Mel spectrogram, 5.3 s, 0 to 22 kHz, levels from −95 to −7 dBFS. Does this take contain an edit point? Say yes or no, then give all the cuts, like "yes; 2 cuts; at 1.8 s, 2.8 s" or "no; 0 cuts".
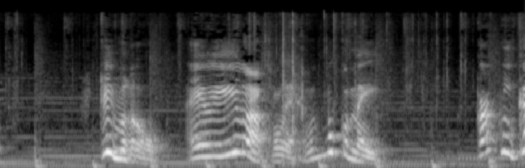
no; 0 cuts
